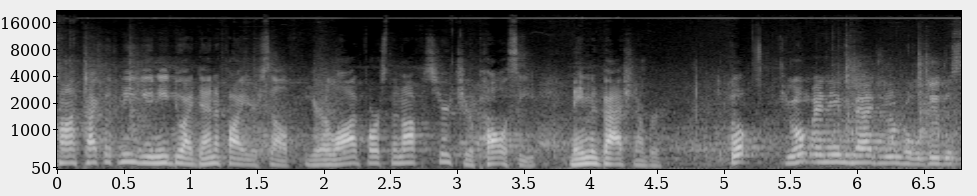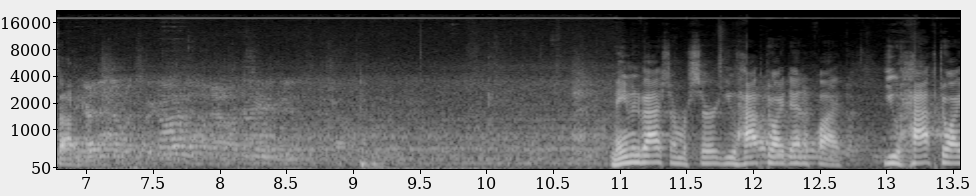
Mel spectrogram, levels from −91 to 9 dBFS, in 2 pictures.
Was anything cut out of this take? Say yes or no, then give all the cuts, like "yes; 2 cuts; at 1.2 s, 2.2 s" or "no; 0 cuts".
no; 0 cuts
